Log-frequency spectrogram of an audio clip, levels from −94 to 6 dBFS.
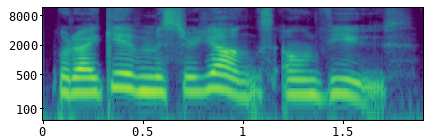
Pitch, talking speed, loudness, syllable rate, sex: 215 Hz, 220 wpm, -17 LUFS, 4.4 syllables/s, female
